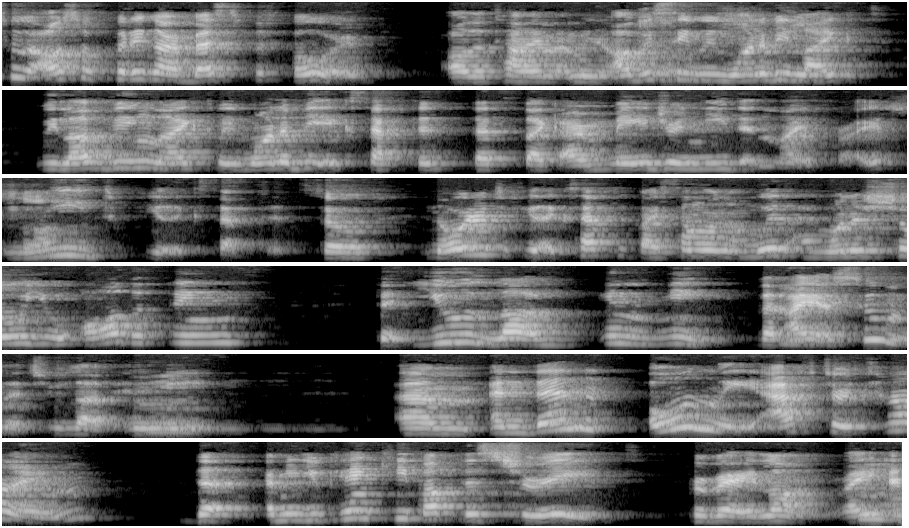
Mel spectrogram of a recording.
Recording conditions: poor sound quality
